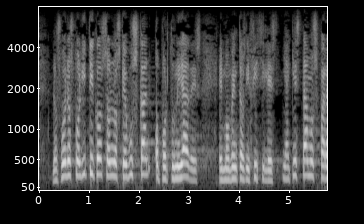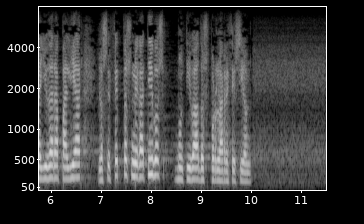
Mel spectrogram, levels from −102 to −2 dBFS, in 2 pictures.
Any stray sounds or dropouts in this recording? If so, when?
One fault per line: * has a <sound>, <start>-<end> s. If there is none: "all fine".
all fine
